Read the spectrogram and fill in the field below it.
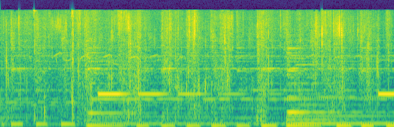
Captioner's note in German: GPS-Signalton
